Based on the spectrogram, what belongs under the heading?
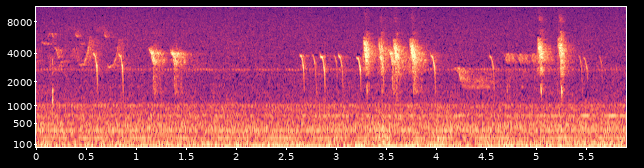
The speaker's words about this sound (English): There are more than one wild bird. Stop. Start recording. I think the wild birds are flying around again.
